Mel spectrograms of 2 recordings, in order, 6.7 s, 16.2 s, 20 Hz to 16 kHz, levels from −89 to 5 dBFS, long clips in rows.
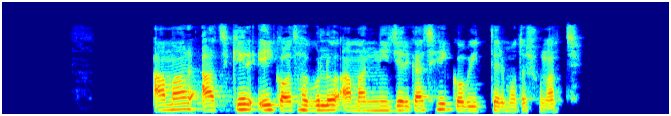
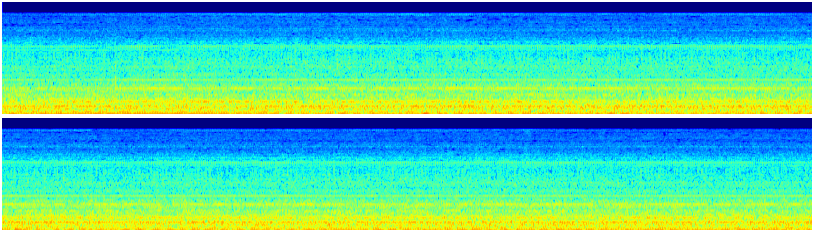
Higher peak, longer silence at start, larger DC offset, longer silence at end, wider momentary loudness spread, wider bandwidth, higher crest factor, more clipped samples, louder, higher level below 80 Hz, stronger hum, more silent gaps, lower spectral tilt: first, -2 dBFS vs -8 dBFS; first, 1.5 s vs 0 s; neither; first, 0.95 s vs 0 s; first, 9 LU vs 1 LU; second, 7.8 kHz vs 11.5 kHz; about the same, 16 dB vs 12 dB; neither; first, -17 LUFS vs -23 LUFS; second, -62 dBFS vs -26 dBFS; neither; neither; about the same, -6.5 dB/octave vs -6.5 dB/octave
